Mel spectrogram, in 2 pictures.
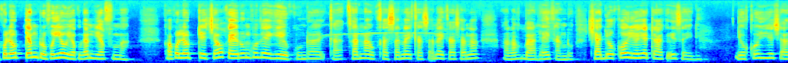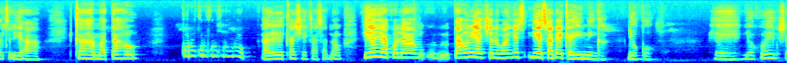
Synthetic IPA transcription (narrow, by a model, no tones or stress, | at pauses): kakɔlɛutɛm̩dufuijɛujakulandijafuma | kakɔlɛutɛt͡ʃaɔkaiɾuŋɡulɛjɛikundaikasanaukasanaikasa̰naikasanaːlafuɓadaikandɔʃad͡ʒɔkɔijɔjɛtakilisaidi | d͡ʒɔkɔijɛʃajaikahamataɦɔ | kuɾukuɾukuɾukuɾukuɾu | najɛɛkaʃɛkasanauijɔjakɔlatahɔijat͡ʃɛlɛwaɛjɛsanaikainiŋɡa | d͡ʒɔkɔ | ɛjɔkɔi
